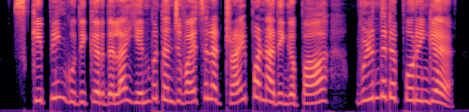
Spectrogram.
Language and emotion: Tamil, fearful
